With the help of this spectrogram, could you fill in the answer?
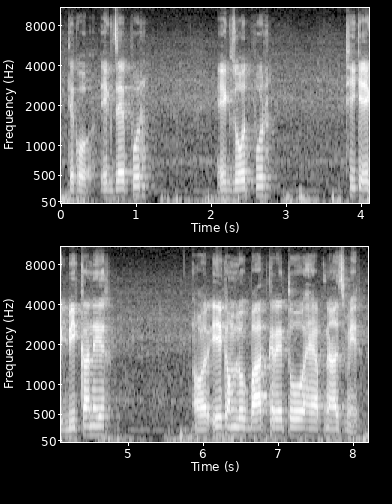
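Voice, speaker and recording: Soft-spoken, a man talks at a fairly slow pace and a fairly high pitch with fairly even intonation. He leaves long, frequent pauses. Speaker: online exam-prep teacher. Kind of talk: lecture. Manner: speaking softly.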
